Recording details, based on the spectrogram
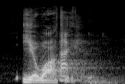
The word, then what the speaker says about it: Yawakie: Would you tell me how to spell your name again? – It's spelled Y-A-W-A-K-I-E. – And say it with me. – Iwaki.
